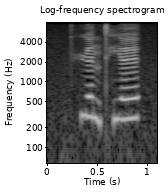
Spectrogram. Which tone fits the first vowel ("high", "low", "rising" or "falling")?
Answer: falling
